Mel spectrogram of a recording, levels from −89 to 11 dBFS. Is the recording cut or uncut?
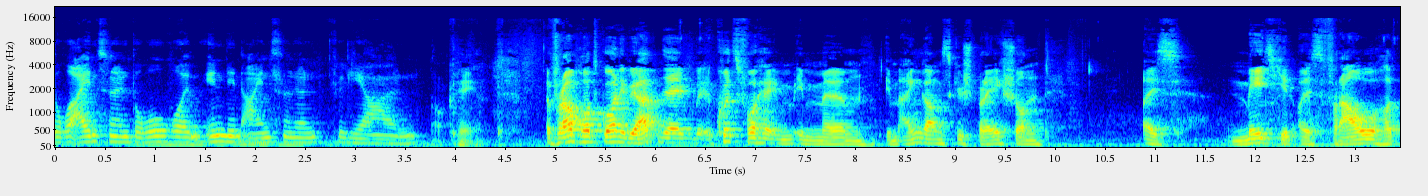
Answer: uncut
